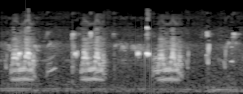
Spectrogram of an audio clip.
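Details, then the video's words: Quail calls, male and female, for morning and night: three harsh, rasping, broad bursts about once a second, with a few thin whistled notes between them over a low steady hum. "batair ki awaz subah ke liya batair ki awaz night batair ki awaz male batair ki awaz female quails"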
